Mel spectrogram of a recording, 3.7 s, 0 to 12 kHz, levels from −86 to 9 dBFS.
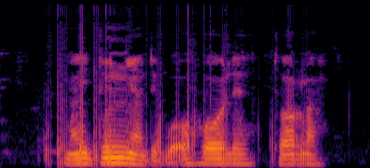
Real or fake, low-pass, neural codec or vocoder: real; 10.8 kHz; none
